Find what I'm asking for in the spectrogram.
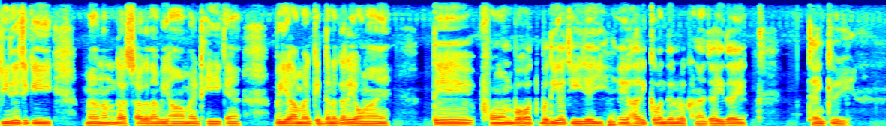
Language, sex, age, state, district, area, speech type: Punjabi, male, 18-30, Punjab, Mohali, rural, spontaneous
